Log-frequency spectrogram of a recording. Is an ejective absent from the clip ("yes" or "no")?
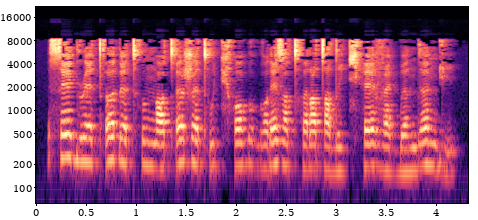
no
